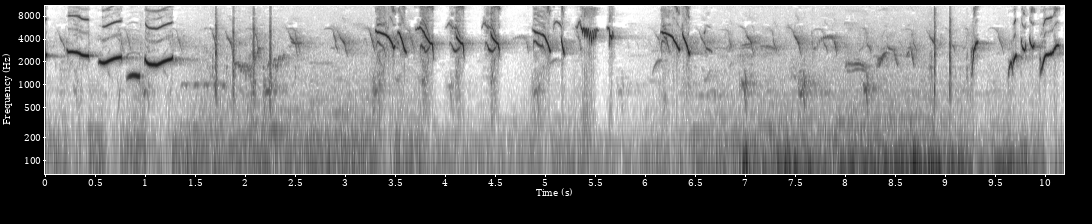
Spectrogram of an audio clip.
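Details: White-rumped shama singing high, rapid whistled and twittering notes in quick bursts, with clicks between phrases and a low rumbling background in the later part.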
